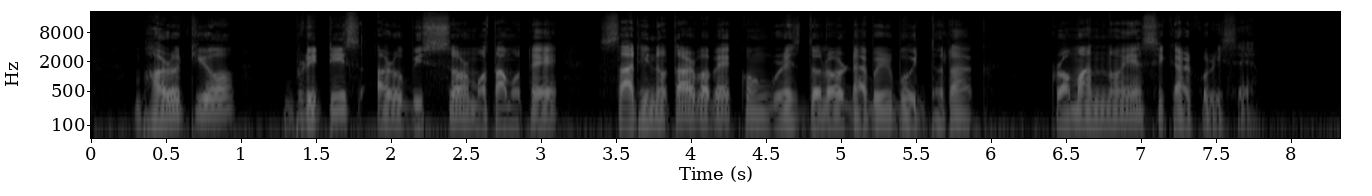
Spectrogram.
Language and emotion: Assamese, neutral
